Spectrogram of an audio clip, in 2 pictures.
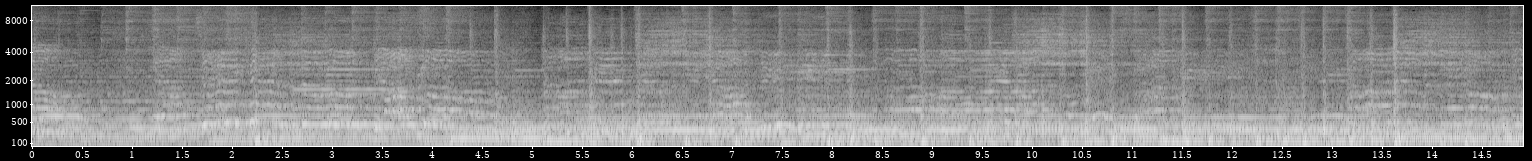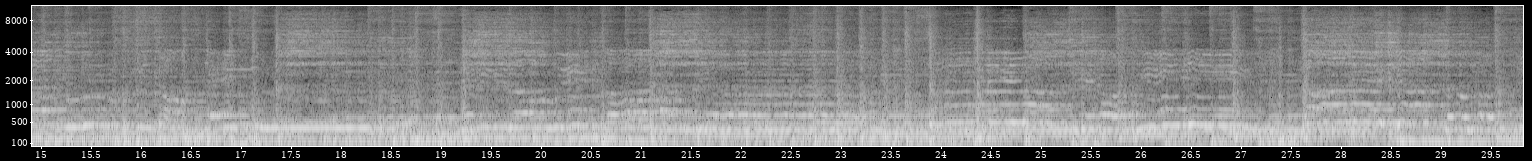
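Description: Live gospel praise-and-worship band: women singing lead into microphones over acoustic guitar, keyboard and a drum kit keeping a steady beat.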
